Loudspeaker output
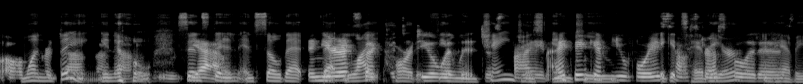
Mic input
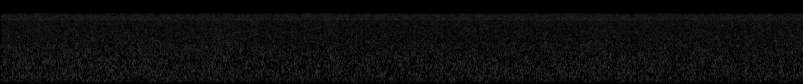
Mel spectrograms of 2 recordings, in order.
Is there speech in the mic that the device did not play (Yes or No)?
No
